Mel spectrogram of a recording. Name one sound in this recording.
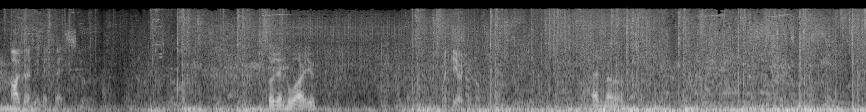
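A young man talks into a close microphone with animation.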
